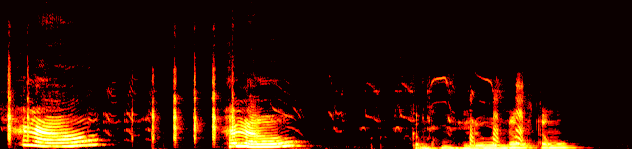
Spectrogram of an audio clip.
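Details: A pet Rose-ringed (ringneck) parakeet talking, chattering in high, speech-like phrases with quick clicks between, repeating words like "hello", followed by a deeper human-sounding voice repeating a word.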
